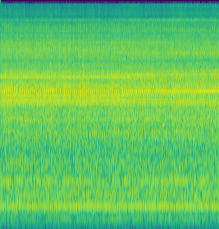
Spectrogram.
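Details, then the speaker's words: Honda City electric radiator fan motor, previously weak and causing high engine temperature, bench-tested on a car battery after repair: steady strong whoosh of air with an even motor hum and constant pitch, no stalling. Normal running. "ถ้าพัดลมแรงต้องได้ยินเสียงลมเป่าแรงๆเลยนะครับนี่นะครับพัดลมทำงานได้ตามปกตินะครับ"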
